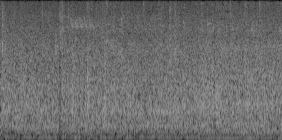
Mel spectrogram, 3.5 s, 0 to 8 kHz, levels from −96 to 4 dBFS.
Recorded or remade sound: recorded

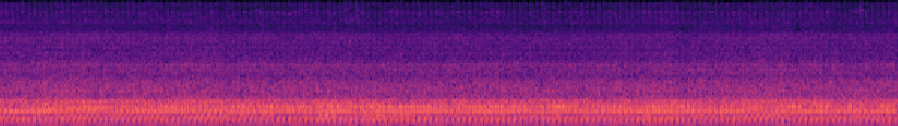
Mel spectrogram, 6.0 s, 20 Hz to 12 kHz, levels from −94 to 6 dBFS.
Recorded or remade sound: recorded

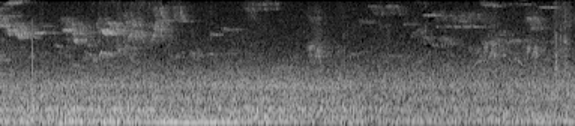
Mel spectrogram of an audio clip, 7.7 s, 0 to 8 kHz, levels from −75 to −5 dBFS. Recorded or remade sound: recorded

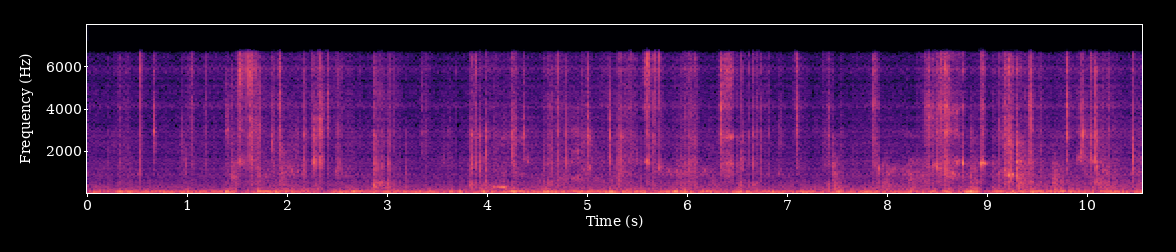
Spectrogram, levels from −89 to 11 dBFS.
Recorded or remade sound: remade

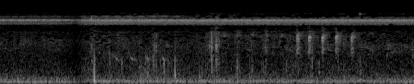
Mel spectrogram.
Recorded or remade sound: recorded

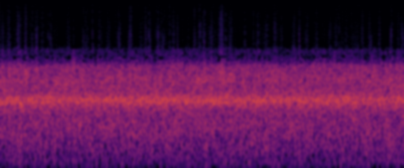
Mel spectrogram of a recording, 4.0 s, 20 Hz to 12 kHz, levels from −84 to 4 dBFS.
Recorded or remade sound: remade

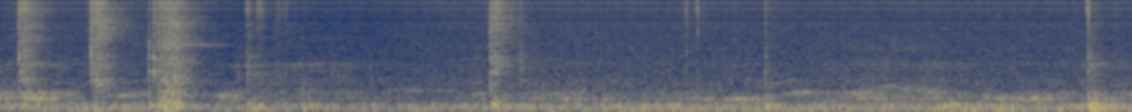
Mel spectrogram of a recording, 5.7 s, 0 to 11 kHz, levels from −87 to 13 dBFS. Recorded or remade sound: remade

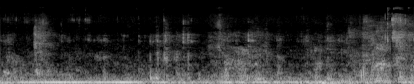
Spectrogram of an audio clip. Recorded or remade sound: recorded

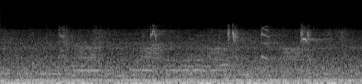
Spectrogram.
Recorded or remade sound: recorded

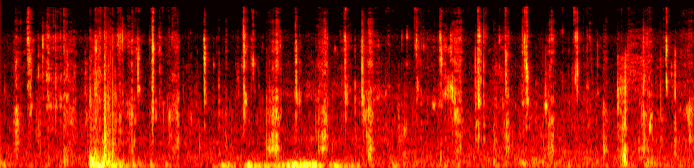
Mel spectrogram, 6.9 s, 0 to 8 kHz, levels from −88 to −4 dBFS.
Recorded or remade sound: recorded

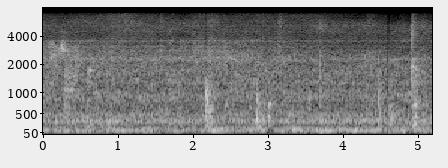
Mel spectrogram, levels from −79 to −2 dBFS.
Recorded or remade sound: remade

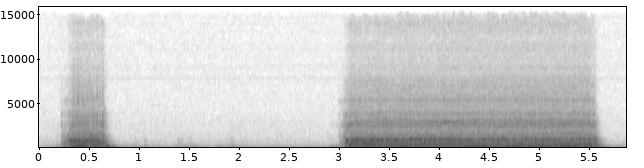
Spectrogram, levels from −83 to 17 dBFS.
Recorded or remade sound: remade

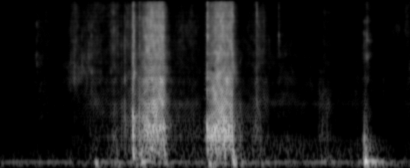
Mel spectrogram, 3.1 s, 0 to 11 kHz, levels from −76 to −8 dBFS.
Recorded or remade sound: remade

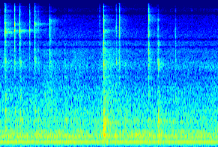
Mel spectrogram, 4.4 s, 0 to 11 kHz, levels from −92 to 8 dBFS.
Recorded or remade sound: recorded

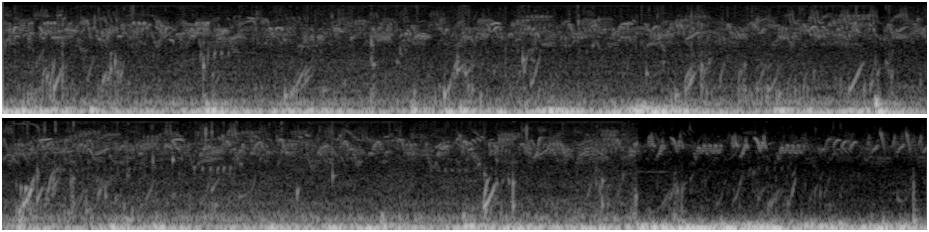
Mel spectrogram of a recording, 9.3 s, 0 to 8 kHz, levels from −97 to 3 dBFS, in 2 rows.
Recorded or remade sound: recorded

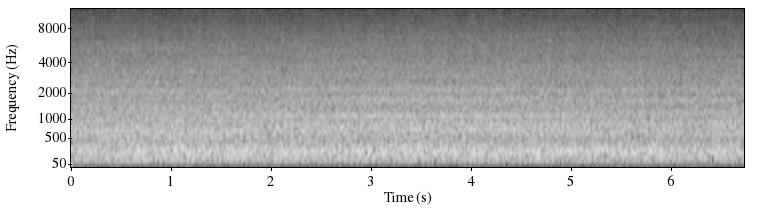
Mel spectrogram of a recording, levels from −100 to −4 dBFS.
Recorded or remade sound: remade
